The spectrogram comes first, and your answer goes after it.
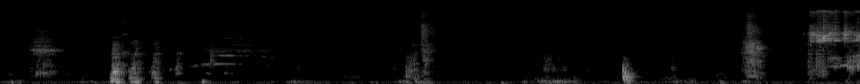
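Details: Kittens of the rescued cat Patience at Purrfect Pals, a litter of five (four males, one female), at evening dinnertime indoors; one short arched harmonic meow stands out amid clinking dishes and a person talking nearby.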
